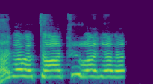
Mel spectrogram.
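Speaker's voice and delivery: very high, loud, insistent, urgent yelling. Retelling a woman running up during his benediction, imitating someone yelling. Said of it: "She starts yelling".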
